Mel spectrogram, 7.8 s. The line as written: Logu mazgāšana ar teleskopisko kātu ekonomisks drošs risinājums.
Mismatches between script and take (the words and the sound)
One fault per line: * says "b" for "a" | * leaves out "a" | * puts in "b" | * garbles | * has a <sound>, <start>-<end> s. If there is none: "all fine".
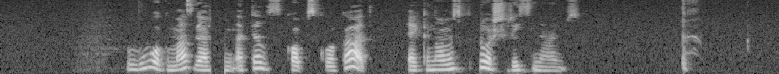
* has a dropout, 2.1-2.2 s
* has a cough, 6.8-7.0 s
